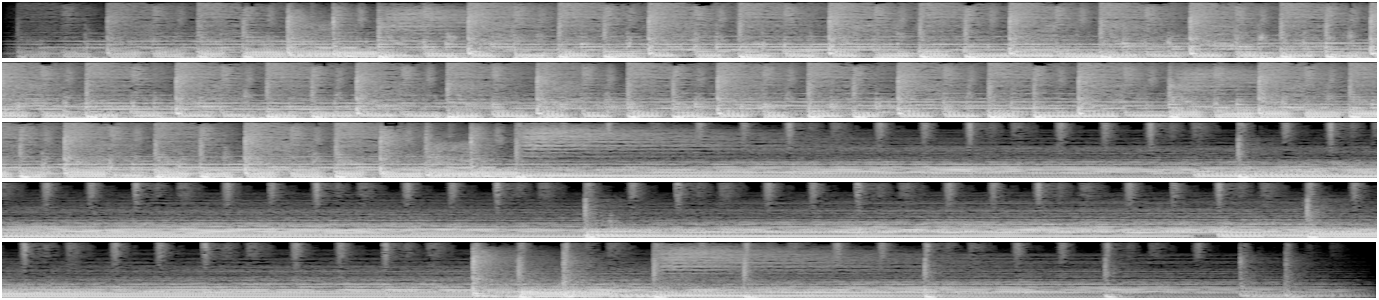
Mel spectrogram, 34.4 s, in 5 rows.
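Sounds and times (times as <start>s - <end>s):
rhythm: 0.0s - 34.3s.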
